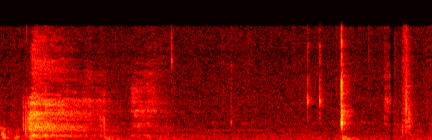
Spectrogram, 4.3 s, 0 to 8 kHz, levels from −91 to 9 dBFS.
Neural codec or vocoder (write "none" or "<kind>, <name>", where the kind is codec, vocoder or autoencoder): none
